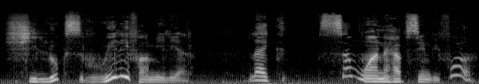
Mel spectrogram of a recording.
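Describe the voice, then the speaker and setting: Bold, animated young student. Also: male voice, mid-range voice, a little slow. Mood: amused, puzzled. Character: bold, curious young male student, aspiring journalist. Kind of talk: educational radio drama dialogue, simple clear English.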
